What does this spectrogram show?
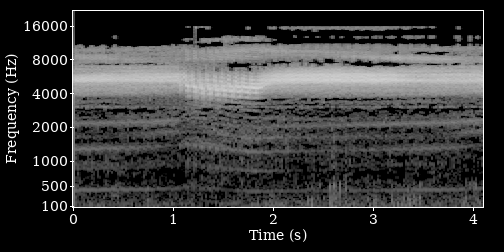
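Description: A dense cicada chorus fills the air with a shrill, unbroken buzz pitched very high. The drone wavers slightly in tone but never pauses, swelling a little toward the middle before easing off.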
